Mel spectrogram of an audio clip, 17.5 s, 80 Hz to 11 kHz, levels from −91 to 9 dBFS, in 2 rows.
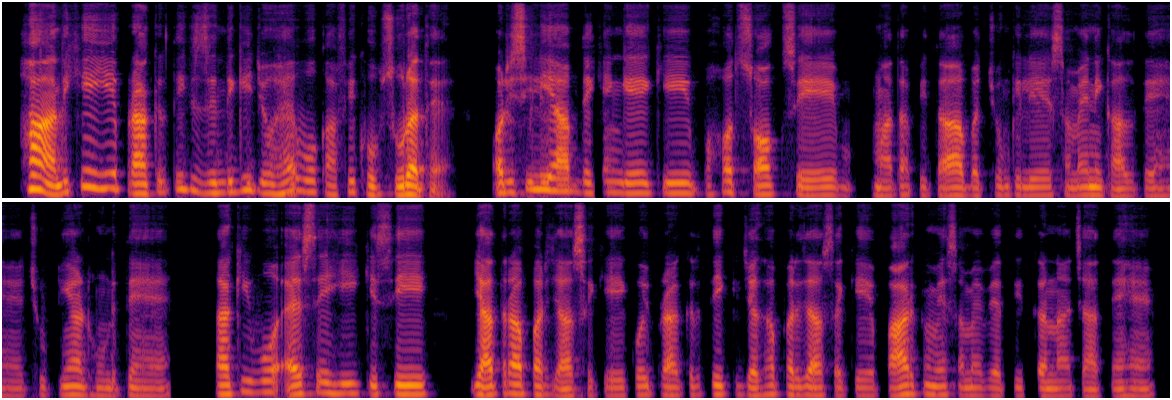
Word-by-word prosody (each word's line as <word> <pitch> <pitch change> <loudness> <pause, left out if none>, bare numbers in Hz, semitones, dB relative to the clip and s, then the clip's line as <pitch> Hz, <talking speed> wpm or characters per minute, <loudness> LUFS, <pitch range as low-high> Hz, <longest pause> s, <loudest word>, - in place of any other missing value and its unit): हाँ, 230 -10 +12
देखिए, 265 - +1
ये 245 -1 +2
प्राकृतिक 180 +5 +3
ज़िंदगी 180 +4 -2
जो 165 -4 -4
है 170 +5 0
वो 185 -2 -3
काफ़ी 155 +2 -7
खूबसूरत 145 -1 +5
है, - - -8 0.3
और 175 0 +2
इसीलिए 115 -10 +2
आप 100 -1 +5
देखेंगे 170 -1 -3
कि 165 +1 -1
बहुत 180 +6 -4
शौक़ 150 -4 +1
से 135 -2 -1 0.3
माता-पिता 130 0 -1
बच्चों 125 +2 -10
के 135 0 -10
लिए 130 0 -5
समय 130 -1 -5
निकालते 120 -2 -3
हैं, 120 0 -12
छुट्टियाँ 135 +3 -4
ढूँढते 125 0 -9
हैं, 120 -1 -7 0.4
ताकि 150 +5 +2
वो 185 +1 -3
ऐसे 155 +3 +1
ही 160 -1 -2
किसी 145 +1 +2 0.4
यात्रा 150 +4 +5
पर 145 -2 -2
जा 120 -4 -1
सके, 125 +1 -6
कोई 140 +2 -7
प्राकृतिक 140 +1 -4
जगह 140 +1 -4
पर 135 -2 -2
जा 130 -1 +1
सके, 125 0 -10
पार्क 150 +4 +2
में 140 -2 -3
समय 130 -2 -9
व्यतीत 125 0 -11
करना 120 0 -4
चाहते 115 -1 -9
हैं, 120 0 -8
140 Hz, 175 wpm, -23 LUFS, 125-160 Hz, 0.4 s, हाँ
